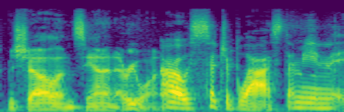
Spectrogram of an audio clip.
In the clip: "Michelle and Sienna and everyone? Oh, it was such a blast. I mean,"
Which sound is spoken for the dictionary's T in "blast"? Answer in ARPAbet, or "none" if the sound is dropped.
T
